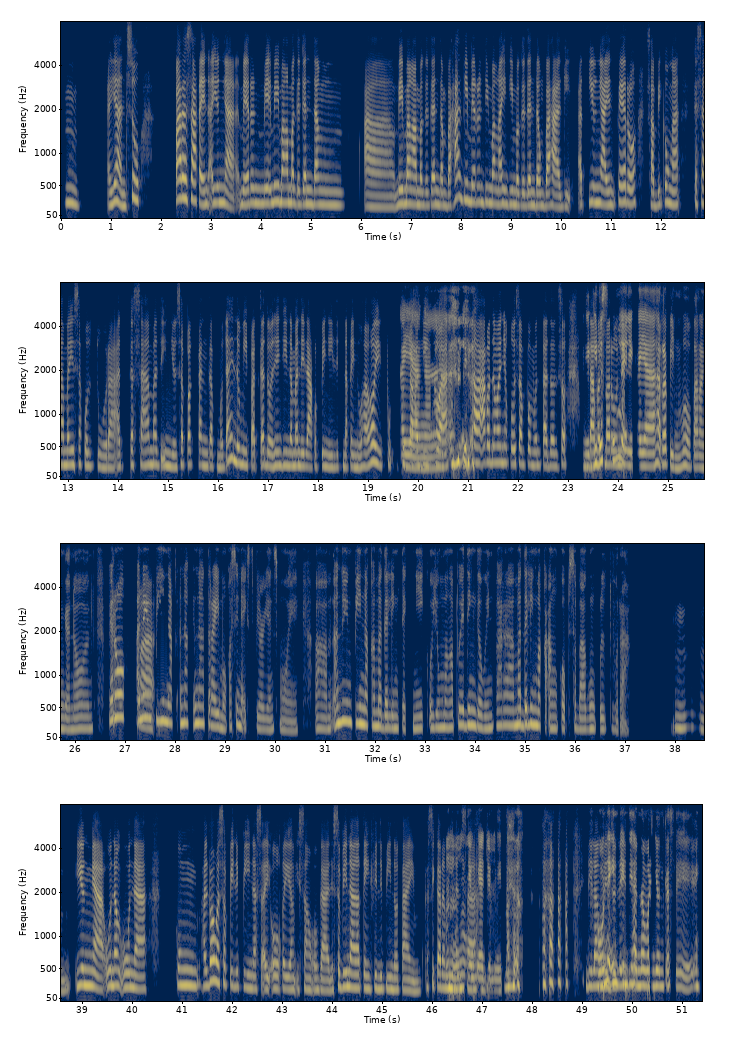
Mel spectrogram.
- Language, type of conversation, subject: Filipino, podcast, Paano mo ilalarawan ang pakiramdam ng pag-aangkop sa isang bagong kultura?
- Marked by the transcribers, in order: other background noise; laugh; laugh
